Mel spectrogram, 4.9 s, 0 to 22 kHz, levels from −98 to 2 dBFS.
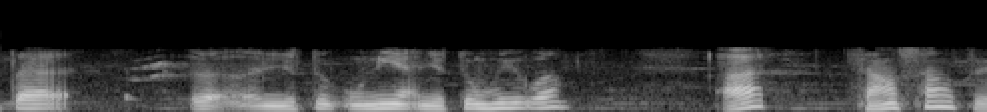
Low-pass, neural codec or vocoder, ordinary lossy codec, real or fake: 3.6 kHz; none; MP3, 32 kbps; real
